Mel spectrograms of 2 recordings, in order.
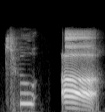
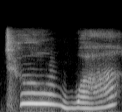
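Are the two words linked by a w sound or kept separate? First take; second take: separate; linked. First: The two vowels are kept apart without linking. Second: A w sound links the two vowels together. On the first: The speaker calls it wrong. "we don't say to a" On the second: The speaker calls it right. "We connect to wa with a W"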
